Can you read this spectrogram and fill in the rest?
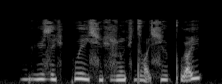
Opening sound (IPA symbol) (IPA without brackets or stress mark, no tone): bʱ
